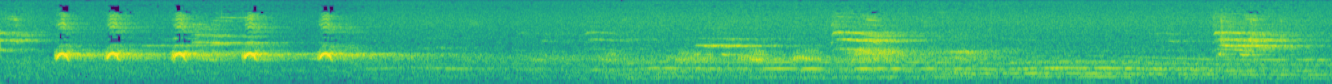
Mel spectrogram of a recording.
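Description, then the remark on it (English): A crow caws five times in a quick, evenly spaced, loud series, followed by softer, drawn-out tonal calls that rise and waver in the background. “You'll hear a crow, and then...”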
